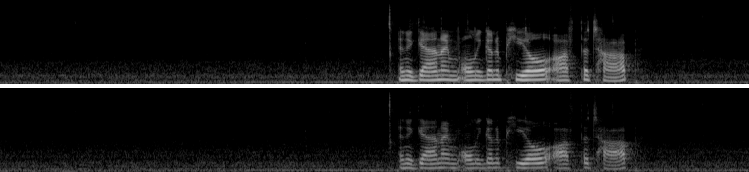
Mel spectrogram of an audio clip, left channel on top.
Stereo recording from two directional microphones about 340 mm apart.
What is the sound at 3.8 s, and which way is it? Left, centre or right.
Speech, left.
